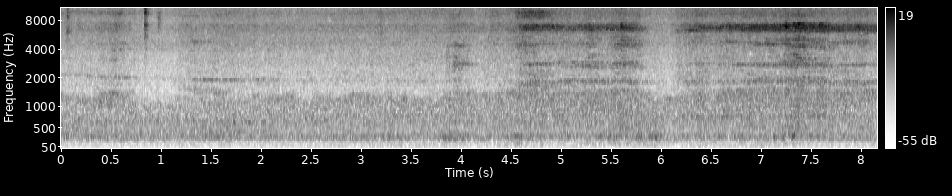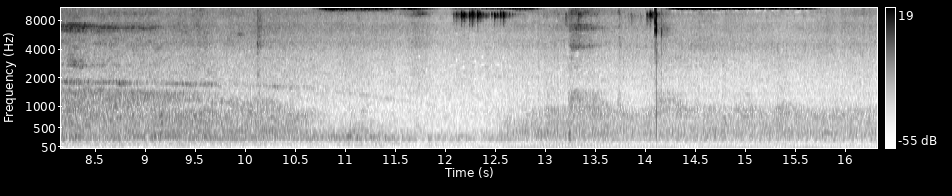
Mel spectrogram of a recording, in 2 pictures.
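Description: Running noise heard from inside a moving vehicle's cabin: engine and road noise as a steady rush that eases off after about ten seconds, with a few clicks and rattles near the end.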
